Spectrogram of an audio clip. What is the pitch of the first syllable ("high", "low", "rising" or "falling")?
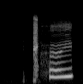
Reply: rising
